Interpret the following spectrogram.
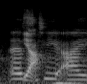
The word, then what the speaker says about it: Steinke: Yeah, it's Steinke. Sorry, I was reading that without looking, which was dumb because I have the book right in front of me. Stinky. Yeah, that's actually how it's spelled, by the way. It's stinky.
